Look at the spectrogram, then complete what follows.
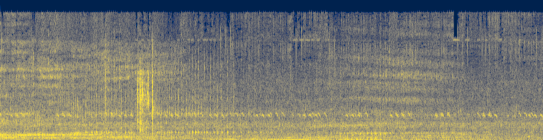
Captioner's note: Bruto snores; knife flicks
